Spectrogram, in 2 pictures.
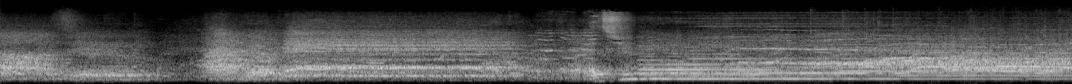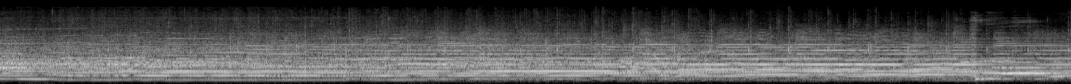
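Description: A concert crowd singing a chorus together with cheering. About six seconds in, sustained chords come in and a lead singer sings over them.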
